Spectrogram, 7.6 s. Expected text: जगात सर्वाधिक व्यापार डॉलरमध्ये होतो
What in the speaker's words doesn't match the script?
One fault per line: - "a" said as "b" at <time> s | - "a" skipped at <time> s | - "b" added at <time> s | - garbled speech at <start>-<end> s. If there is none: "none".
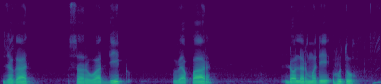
none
